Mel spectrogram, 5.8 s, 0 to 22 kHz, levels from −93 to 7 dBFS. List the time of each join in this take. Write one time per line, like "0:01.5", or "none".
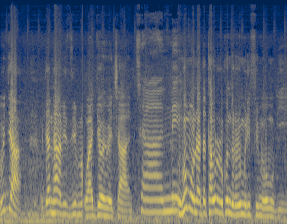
0:01.6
